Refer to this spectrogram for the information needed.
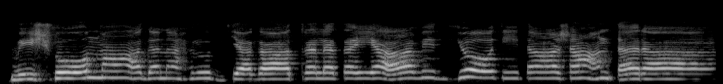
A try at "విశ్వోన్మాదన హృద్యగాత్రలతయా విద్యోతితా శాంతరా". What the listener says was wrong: ఇప్పుడు బాగా వచ్చింది, ఇందాక ఏదో దోషం వచ్చింది అనుకున్నాను.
